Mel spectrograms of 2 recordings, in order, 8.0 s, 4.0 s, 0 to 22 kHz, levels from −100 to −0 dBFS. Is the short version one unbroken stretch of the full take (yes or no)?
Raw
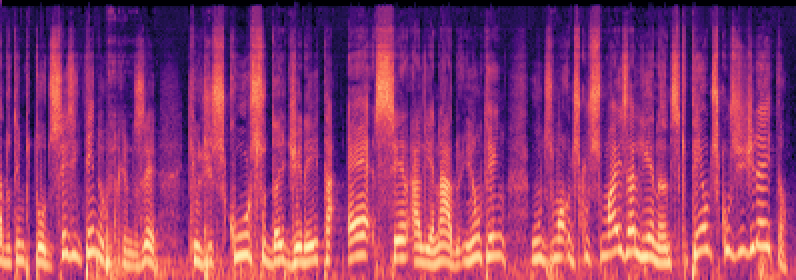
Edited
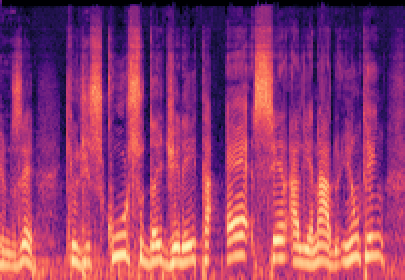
yes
